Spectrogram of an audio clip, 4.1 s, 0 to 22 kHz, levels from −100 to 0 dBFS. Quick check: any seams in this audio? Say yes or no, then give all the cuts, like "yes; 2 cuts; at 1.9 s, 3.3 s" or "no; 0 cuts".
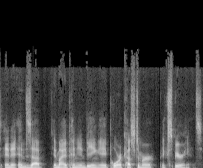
no; 0 cuts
